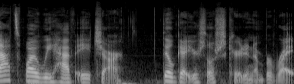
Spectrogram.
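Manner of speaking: ordinary delivery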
